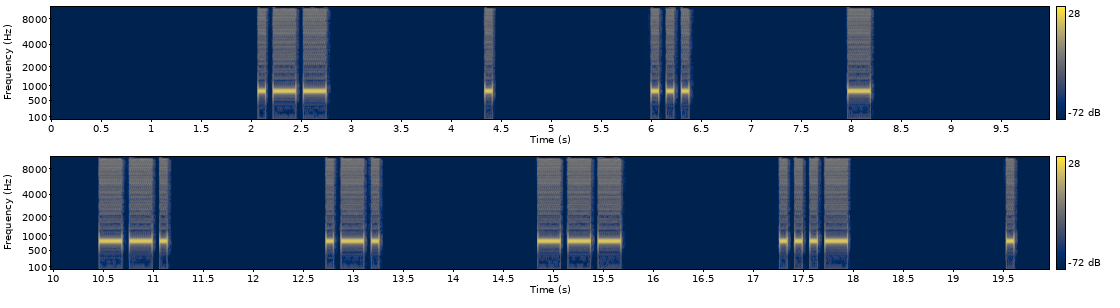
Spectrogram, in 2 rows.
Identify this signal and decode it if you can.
Morse code, heard as a keyed tone, about 16 wpm, spaced as for 5 wpm, 800 Hz. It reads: WESTGROVE
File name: CW Code Groups @5WPM / fromSM's / Cities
